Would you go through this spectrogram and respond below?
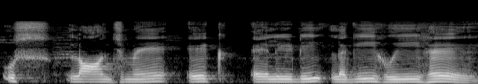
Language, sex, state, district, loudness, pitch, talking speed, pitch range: Hindi, male, Madhya Pradesh, Dhar, -16 LUFS, 120 Hz, 100 wpm, 120-130 Hz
